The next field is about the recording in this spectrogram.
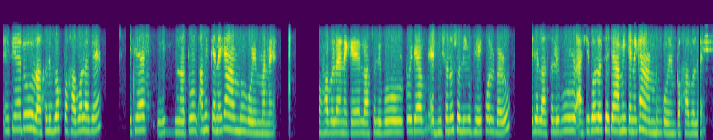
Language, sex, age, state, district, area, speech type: Assamese, female, 18-30, Assam, Sivasagar, rural, conversation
